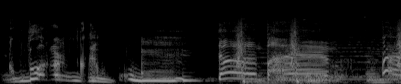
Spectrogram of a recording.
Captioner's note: munches, gulps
